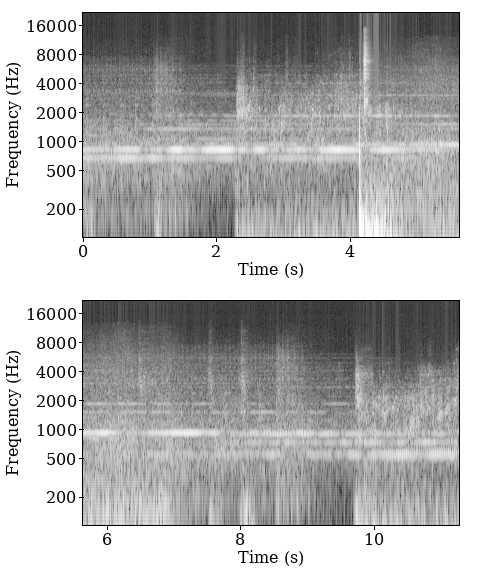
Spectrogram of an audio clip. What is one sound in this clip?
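A man talks quietly into a microphone.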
